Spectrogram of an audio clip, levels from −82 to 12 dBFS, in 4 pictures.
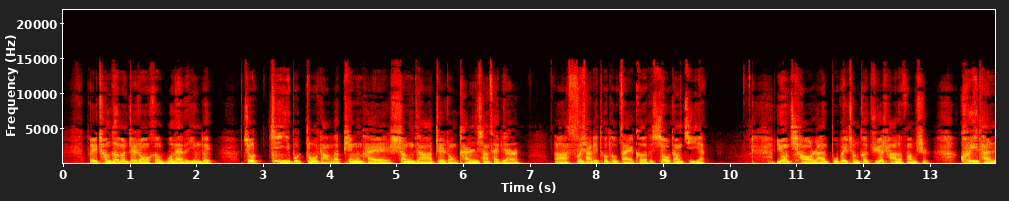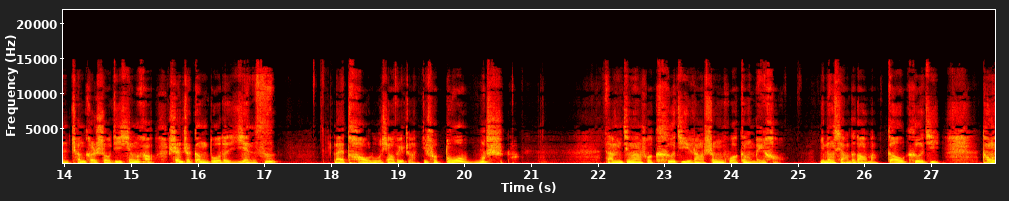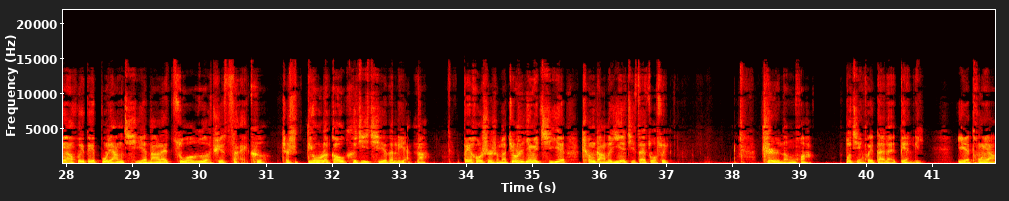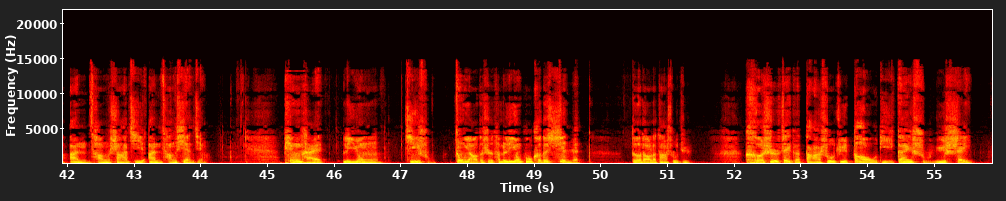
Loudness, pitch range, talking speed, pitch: -17 LUFS, 85-120 Hz, 230 characters per minute, 95 Hz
